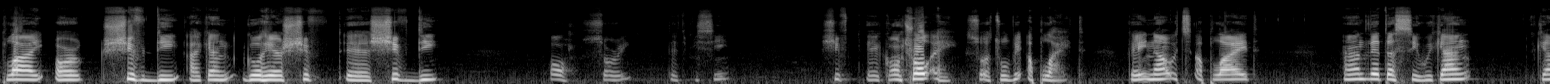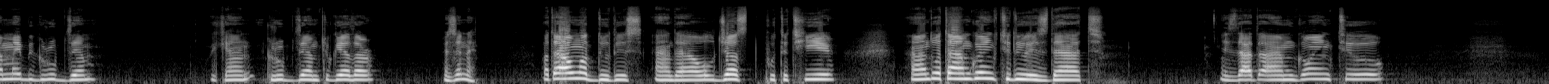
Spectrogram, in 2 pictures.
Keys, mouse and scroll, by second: 3.1 shift+s, 4.0 shift+d, 5.9-8.9 drag, 9.7 ctrl+a, 10.4 scroll down 2, 10.6-11.2 middle drag, 11.2 scroll up 4, 11.7 click, 12.0-12.7 middle drag, 12.7 click, 13.0 click, 14.1 click, 15.2 shift+click, 15.9-18.9 middle drag, 20.5-21.5 middle drag, 21.5 g, 24.0-24.3 scroll down 2, 24.3-25.0 middle drag, 25.0-28.0 scroll up 1, 30.7-30.9 drag.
